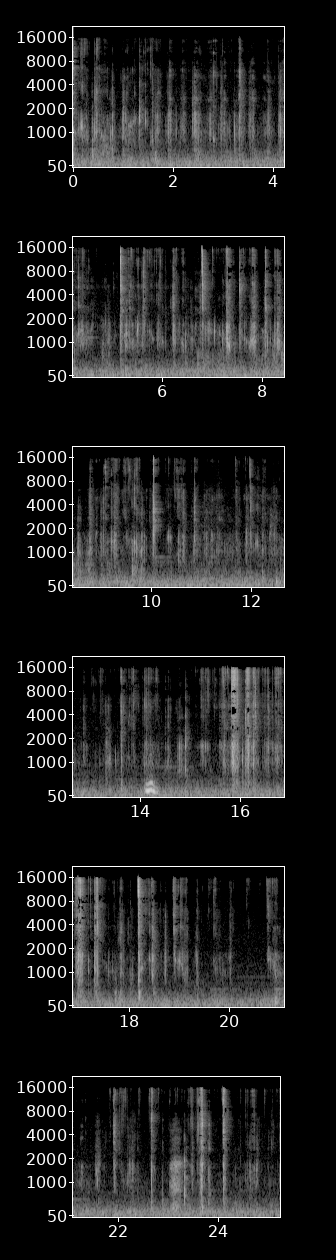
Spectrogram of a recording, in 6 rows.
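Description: Close-miked eating sounds: chewing and wet mouth smacking of spicy squid adobo and shell-on shrimp, with many sharp irregular clicks and a few louder crunches about 16 to 18 seconds in. There is a short hum about 14 seconds in.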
